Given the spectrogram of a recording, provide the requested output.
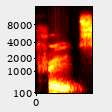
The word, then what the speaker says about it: Krutz: My last name is pronounced Krutz. It rhymes with roots, okay?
